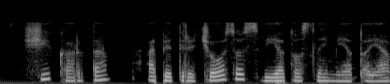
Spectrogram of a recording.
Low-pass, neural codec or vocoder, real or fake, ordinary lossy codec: 7.2 kHz; none; real; MP3, 64 kbps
